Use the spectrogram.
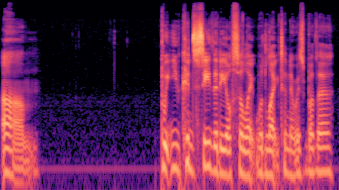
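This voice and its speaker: Guy doing a nerdy vampire asmr ramble, bit high voice, super dry close sound, lots of ums. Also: little pitch movement, moderate pace, vocal fry, a little mellow, no room sound. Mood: eager, chatty. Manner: rambling, filler-heavy, earnest fannish enthusiasm. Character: nerdy rambling male vampire explaining band lore.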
